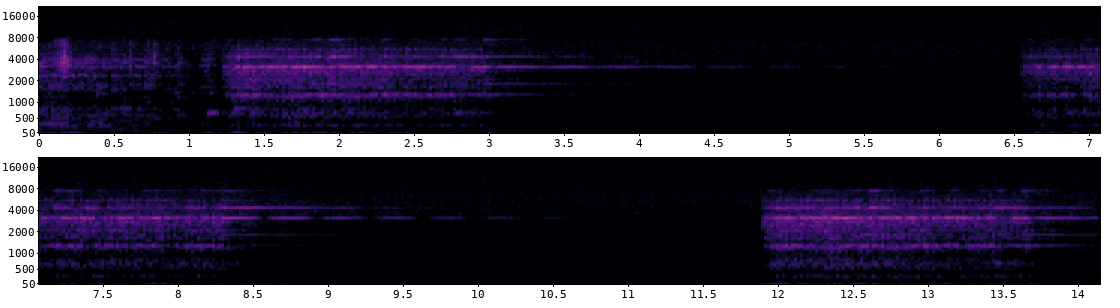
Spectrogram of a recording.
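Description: A telephone bell rings three times, each ring about two seconds long and about five seconds apart, and no one answers.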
